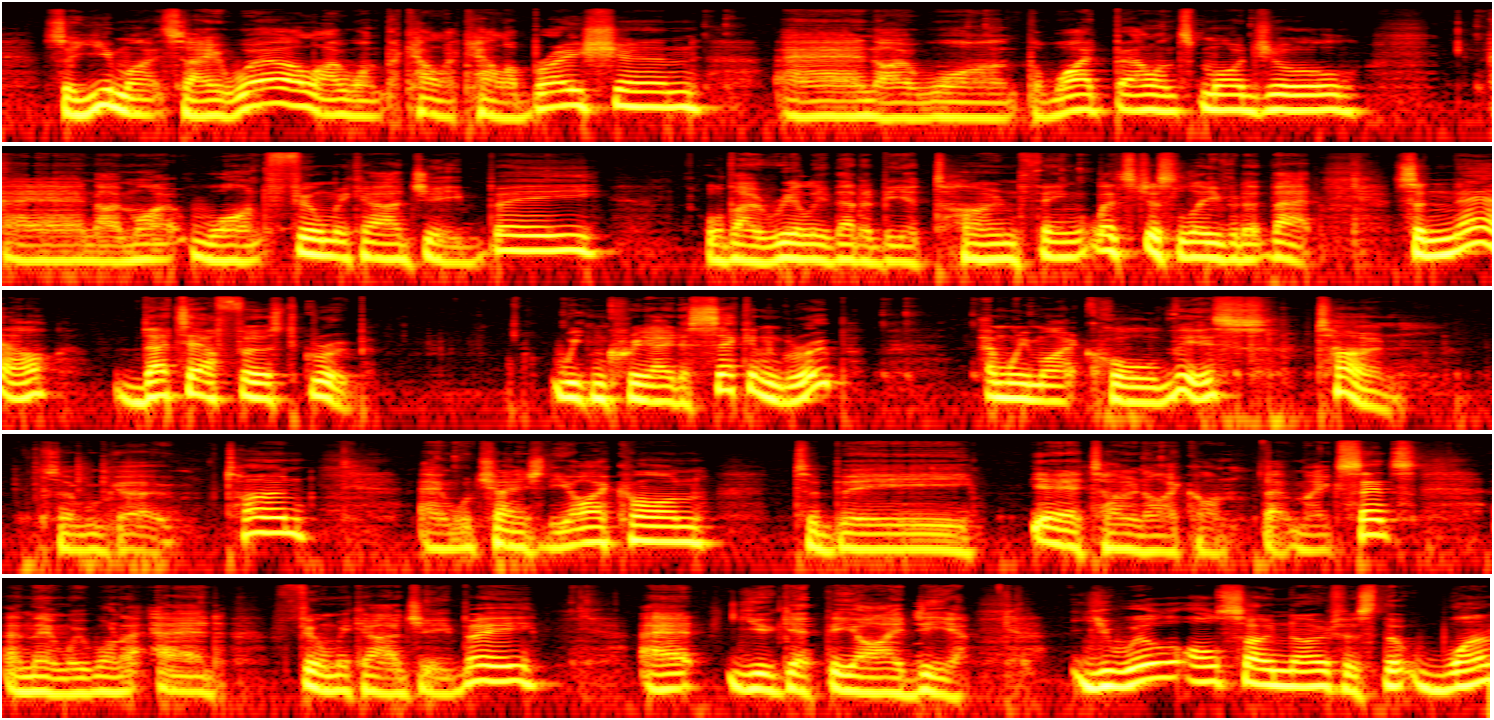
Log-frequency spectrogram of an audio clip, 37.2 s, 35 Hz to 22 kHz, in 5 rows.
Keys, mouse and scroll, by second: 0.7-1.0 scroll down 2, 1.6 scroll up 2, 3.6 click, 4.9 click, 5.9 click, 7.4 click, 8.7 click, 10.2-11.6 drag, 12.8 click, 17.8 click, 19.4 click, 19.7 middle click, 19.8 click, 20.9 BackSpace, 22.2-23.5 typing, 24.5 click, 28.1 click, 29.4 click, 30.9-32.1 drag, 32.7 click.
